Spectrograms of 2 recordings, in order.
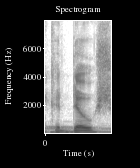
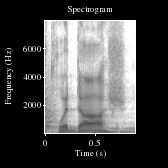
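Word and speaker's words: קדוש: This is the word, they're going to say kadosh, all right, but it's quadash.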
